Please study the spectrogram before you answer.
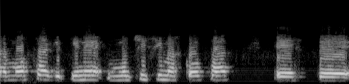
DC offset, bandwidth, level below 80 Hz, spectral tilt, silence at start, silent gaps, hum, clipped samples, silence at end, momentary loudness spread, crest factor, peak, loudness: under 0.1%; 5.6 kHz; -78 dBFS; -7.5 dB/octave; 0 s; none; none; under 0.1%; 0 s; 4 LU; 12 dB; -6 dBFS; -20 LUFS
